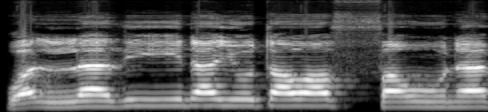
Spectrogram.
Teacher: واو ساکن سے پہلے زبر ہے، حروف لین واو ہے، اس کو جلدی پڑھیں گے، نرمی کے ساتھ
